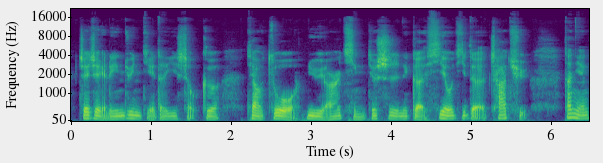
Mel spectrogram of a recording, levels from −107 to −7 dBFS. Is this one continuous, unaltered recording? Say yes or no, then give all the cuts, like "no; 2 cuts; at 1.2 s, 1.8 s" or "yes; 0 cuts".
no; 1 cut; at 3.7 s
